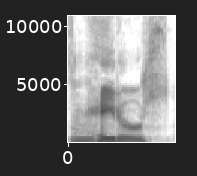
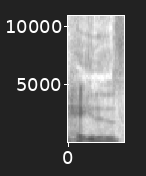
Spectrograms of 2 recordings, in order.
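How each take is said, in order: First: The final R sound is pronounced hard and strong. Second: The final R sound is dropped or softened. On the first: "Hard R. Hard. It was haters" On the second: "it wasn't haters"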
